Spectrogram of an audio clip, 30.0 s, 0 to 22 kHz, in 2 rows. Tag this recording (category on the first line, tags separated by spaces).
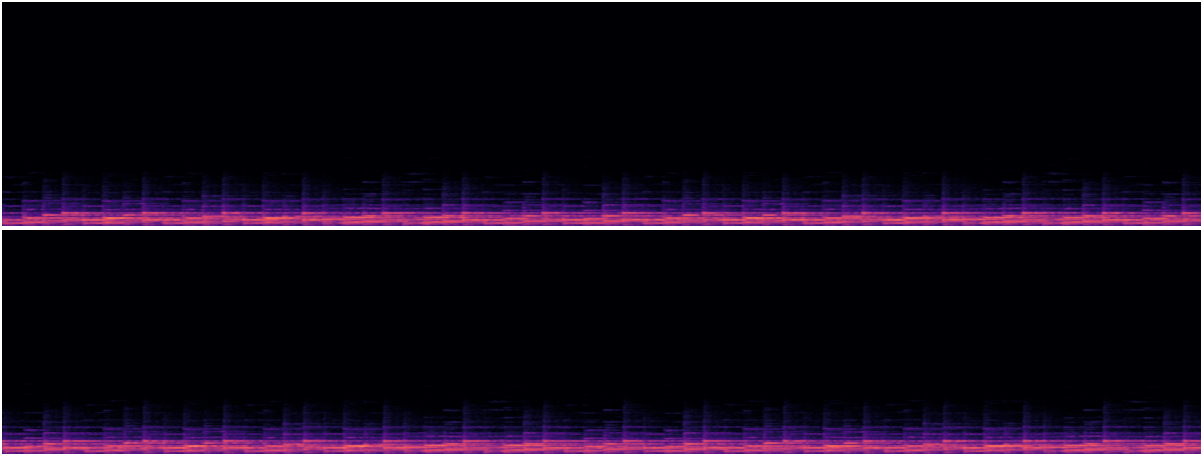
Music > Solo instrument
piano samples free simple 120 120bpm simplesamples loop reverb pianomusic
